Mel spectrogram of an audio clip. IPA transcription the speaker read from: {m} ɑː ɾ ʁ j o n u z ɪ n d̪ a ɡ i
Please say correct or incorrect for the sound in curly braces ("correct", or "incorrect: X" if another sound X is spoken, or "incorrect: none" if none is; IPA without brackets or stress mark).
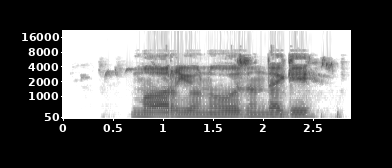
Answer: correct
